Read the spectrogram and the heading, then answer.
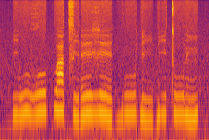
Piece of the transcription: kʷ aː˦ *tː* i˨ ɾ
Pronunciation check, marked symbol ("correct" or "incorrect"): incorrect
